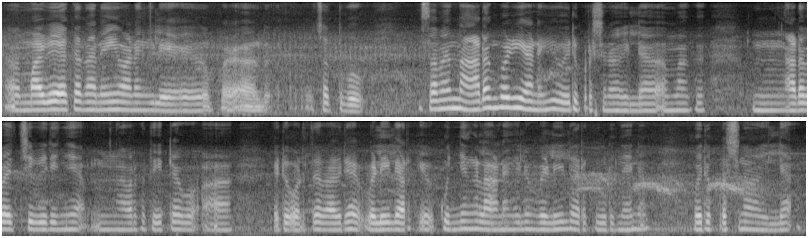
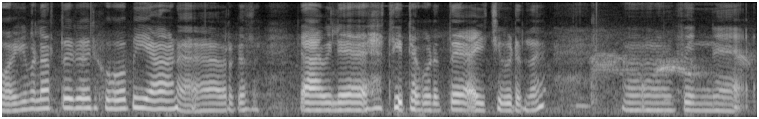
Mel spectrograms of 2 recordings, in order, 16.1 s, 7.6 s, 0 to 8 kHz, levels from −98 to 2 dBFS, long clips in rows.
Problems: constant background noise, low volume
